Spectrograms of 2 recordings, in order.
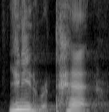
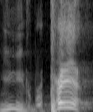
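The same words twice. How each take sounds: First: It is said in the speaker's plain accent. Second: It is said in a forceful Southern accent.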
